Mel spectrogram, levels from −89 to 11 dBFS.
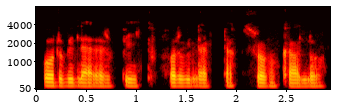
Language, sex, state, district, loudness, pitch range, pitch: Bengali, male, West Bengal, Purulia, -28 LUFS, 120-125 Hz, 120 Hz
